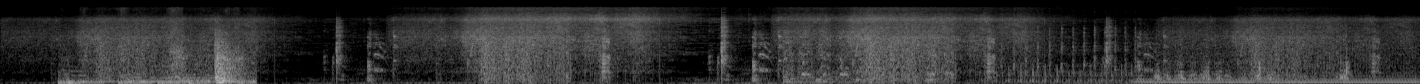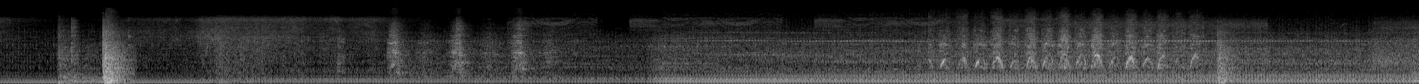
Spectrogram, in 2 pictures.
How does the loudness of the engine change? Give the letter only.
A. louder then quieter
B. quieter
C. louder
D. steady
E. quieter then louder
C.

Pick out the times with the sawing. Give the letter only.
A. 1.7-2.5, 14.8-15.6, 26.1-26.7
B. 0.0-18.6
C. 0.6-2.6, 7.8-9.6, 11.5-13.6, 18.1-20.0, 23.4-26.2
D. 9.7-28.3
C.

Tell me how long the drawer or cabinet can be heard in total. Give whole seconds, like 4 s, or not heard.
2 s.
